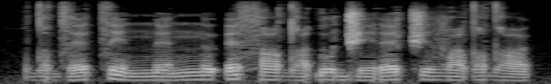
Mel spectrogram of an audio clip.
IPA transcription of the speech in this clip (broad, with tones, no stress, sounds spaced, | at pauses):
dˤ ɪ˨ d͡z ɛ˨˦ t͡s e˦˨ nː ɛ˨ nː ɵ˧ ʔ ɛ˦ s a˧ dˤ ɛ˨ ɗ o˧ d͡ʒ e˨ ɾ ɛ˦ t͡ʃ ɪ˧ v e˨ dˤ ɪ˧ dˤ ɵ˨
